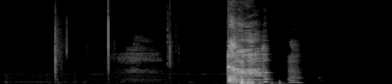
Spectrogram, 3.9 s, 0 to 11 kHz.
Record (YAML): cough_length: 3.9 s
cough_amplitude: 32757
cough_signal_mean_std_ratio: 0.24
survey_phase: beta (2021-08-13 to 2022-03-07)
age: 18-44
gender: Female
wearing_mask: 'No'
symptom_none: true
symptom_onset: 13 days
smoker_status: Never smoked
respiratory_condition_asthma: false
respiratory_condition_other: false
recruitment_source: REACT
submission_delay: 2 days
covid_test_result: Negative
covid_test_method: RT-qPCR
influenza_a_test_result: Negative
influenza_b_test_result: Negative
